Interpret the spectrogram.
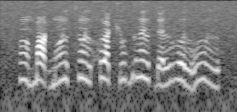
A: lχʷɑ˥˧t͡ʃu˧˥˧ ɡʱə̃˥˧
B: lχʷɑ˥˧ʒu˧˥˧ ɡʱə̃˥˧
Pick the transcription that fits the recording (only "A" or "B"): A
